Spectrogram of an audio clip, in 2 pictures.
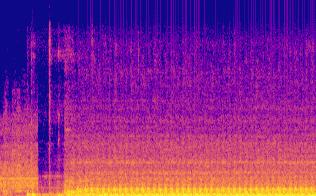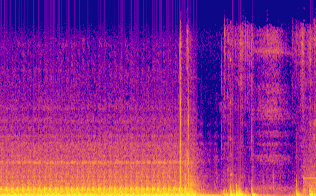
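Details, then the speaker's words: Range Rover Evoque cranking steadily for about nine seconds at roughly three and a half beats a second but never firing; fuel system airlocked after a fuel filter change, in-tank lift pump not strong enough to clear it. "if your range rover evolved water starts after changing the fuel filter it may be air locked and here is what you need to do"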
